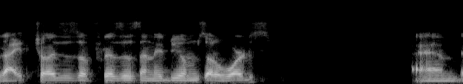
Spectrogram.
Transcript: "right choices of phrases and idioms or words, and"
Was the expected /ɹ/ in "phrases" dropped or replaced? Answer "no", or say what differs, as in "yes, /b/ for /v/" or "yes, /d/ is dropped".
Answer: no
